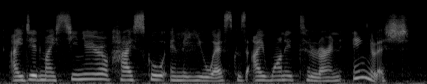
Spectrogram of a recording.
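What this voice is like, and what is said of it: Thick non-native accent. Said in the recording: “My accent at the time was horrendous. If it is thick now”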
